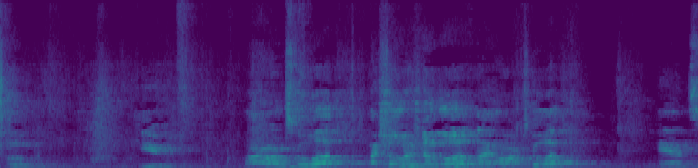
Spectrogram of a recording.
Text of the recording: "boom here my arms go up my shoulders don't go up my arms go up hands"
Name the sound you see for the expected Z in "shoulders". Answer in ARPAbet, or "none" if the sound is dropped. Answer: Z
